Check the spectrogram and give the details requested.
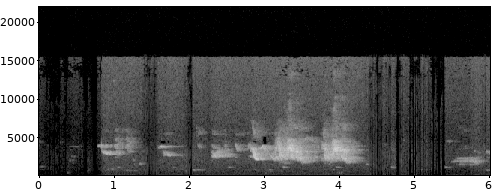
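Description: Birds calling and chirping in a run of high chirps that builds to a dense, loud burst about three to four seconds in, then stops.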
